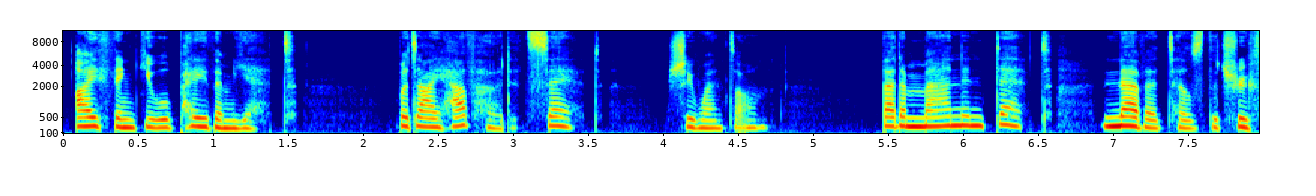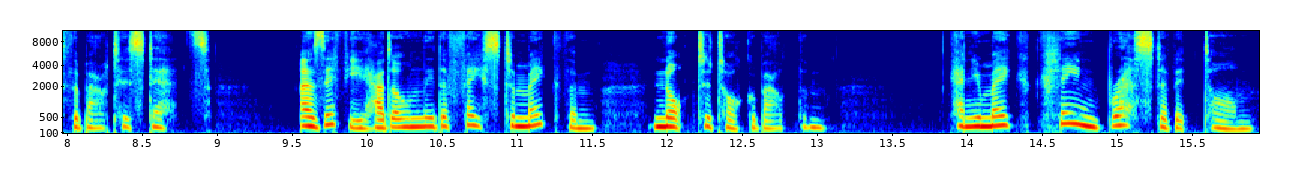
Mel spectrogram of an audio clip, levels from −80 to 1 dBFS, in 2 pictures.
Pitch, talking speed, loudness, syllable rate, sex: 225 Hz, 190 wpm, -18 LUFS, 4.7 syllables/s, female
